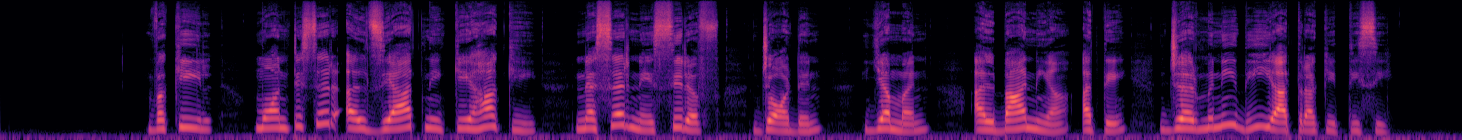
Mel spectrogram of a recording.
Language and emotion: Punjabi, neutral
